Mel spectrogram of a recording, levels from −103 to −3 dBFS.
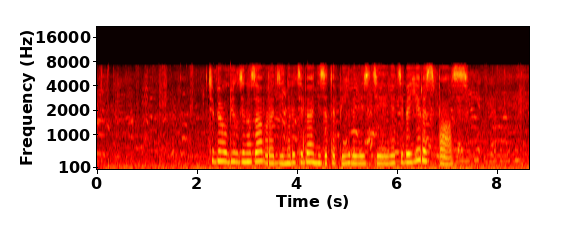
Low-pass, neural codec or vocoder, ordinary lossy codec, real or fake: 7.2 kHz; none; AAC, 32 kbps; real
